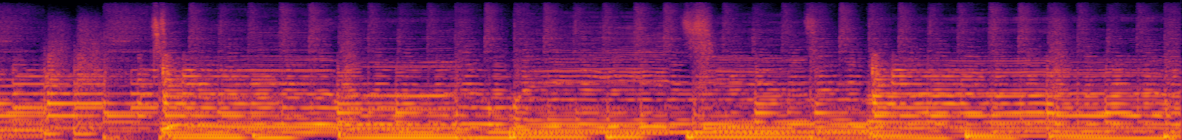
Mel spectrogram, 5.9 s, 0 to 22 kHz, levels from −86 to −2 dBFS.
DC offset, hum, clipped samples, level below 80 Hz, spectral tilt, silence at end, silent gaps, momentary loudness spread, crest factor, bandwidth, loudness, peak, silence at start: under 0.1%; none; under 0.1%; -28 dBFS; -5.5 dB/octave; 0 s; none; 2 LU; 16 dB; over 20 kHz; -20 LUFS; -4 dBFS; 0 s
